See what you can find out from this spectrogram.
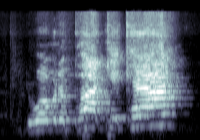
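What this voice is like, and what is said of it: Fake Boston accent. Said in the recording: “With the stupid Boston accent. ... It's so fake.”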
